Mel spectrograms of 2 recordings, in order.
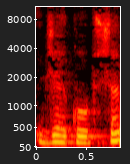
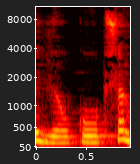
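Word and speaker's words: Jakobson: तो Roman जैकोब्सन, pronunciation योकोब्सन होता है, जे का या करते हैं, Roman योकोब्सन, Russian formalism, modern structuralism, Ferdinand de सॉसोर provided model for stylistics.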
